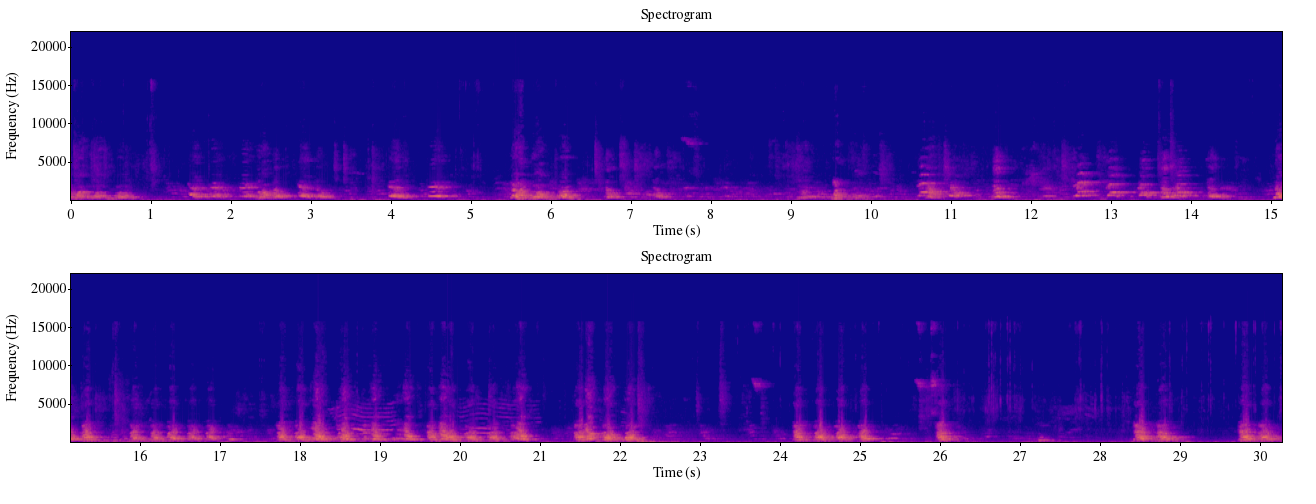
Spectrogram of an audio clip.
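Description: Dogs barking and yipping in an animal shelter kennel, in repeated bursts with short gaps, over a faint steady hum.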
